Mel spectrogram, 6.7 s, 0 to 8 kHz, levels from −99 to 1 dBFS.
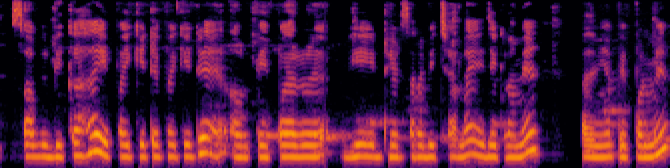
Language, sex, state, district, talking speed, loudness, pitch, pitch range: Maithili, female, Bihar, Muzaffarpur, 170 wpm, -26 LUFS, 210 Hz, 205-215 Hz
